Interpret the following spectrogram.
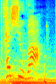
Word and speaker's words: teshuvah: It's pronounced teshuvah. Teshuvah.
